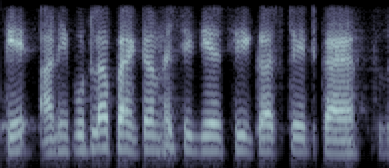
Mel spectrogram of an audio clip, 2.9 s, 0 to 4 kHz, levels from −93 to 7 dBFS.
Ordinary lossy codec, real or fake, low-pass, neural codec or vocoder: none; fake; 3.6 kHz; codec, 24 kHz, 0.9 kbps, WavTokenizer, medium speech release version 2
